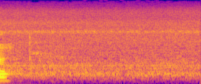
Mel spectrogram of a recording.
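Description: Pause between words: steady outdoor background hiss with a faint, unwavering high tone above it.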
